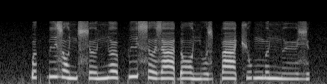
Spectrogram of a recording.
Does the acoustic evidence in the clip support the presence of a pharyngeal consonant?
no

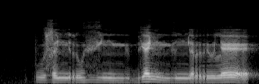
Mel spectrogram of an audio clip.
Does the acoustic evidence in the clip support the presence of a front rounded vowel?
no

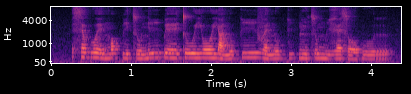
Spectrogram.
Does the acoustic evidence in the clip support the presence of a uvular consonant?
no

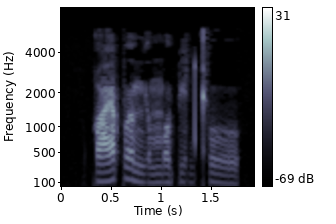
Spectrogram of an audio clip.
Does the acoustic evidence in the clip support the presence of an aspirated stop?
yes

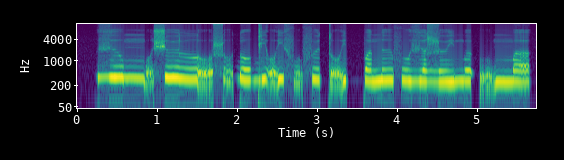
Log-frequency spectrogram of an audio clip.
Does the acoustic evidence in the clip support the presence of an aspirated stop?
no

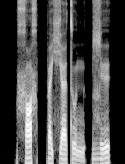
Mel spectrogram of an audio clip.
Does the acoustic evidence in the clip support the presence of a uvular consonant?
no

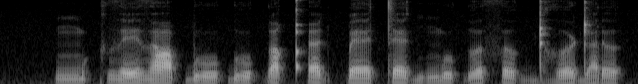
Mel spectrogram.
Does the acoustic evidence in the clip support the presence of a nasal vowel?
no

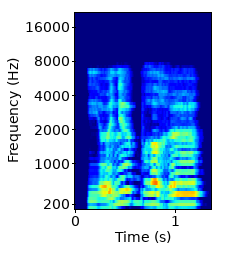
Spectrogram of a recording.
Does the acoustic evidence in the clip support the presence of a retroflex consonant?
no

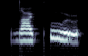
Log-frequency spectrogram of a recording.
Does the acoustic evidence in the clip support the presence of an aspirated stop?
yes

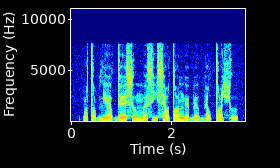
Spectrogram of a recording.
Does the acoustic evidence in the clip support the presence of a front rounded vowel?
yes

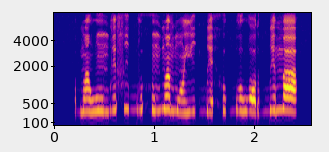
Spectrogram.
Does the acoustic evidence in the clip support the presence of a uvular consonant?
no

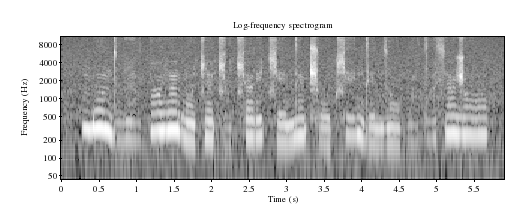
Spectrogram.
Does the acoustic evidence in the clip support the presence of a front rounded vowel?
yes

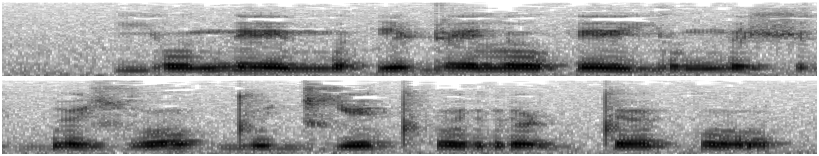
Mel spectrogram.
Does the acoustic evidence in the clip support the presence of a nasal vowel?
no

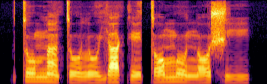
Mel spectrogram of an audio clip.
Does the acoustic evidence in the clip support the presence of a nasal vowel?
yes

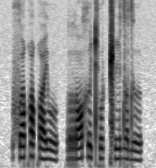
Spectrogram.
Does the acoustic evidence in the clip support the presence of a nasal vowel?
no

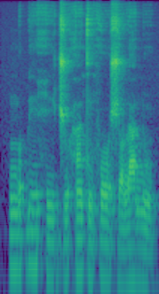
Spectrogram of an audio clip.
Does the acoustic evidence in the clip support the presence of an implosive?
yes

